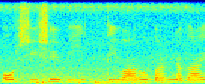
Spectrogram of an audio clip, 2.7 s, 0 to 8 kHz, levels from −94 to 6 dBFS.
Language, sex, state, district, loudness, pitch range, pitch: Hindi, female, Haryana, Jhajjar, -16 LUFS, 200-215 Hz, 210 Hz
